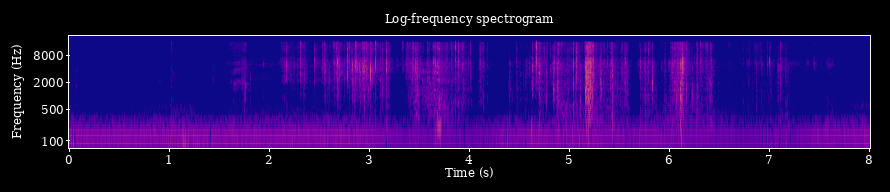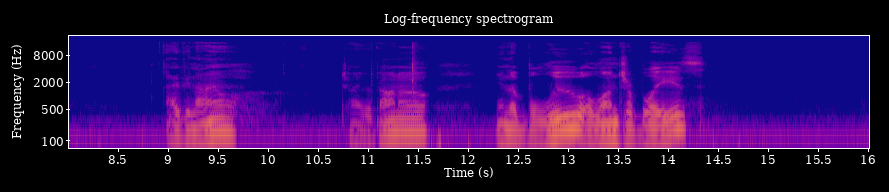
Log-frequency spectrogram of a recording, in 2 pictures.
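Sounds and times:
foil pack tearing and crinkling: 0:01.6 - 0:07.3.

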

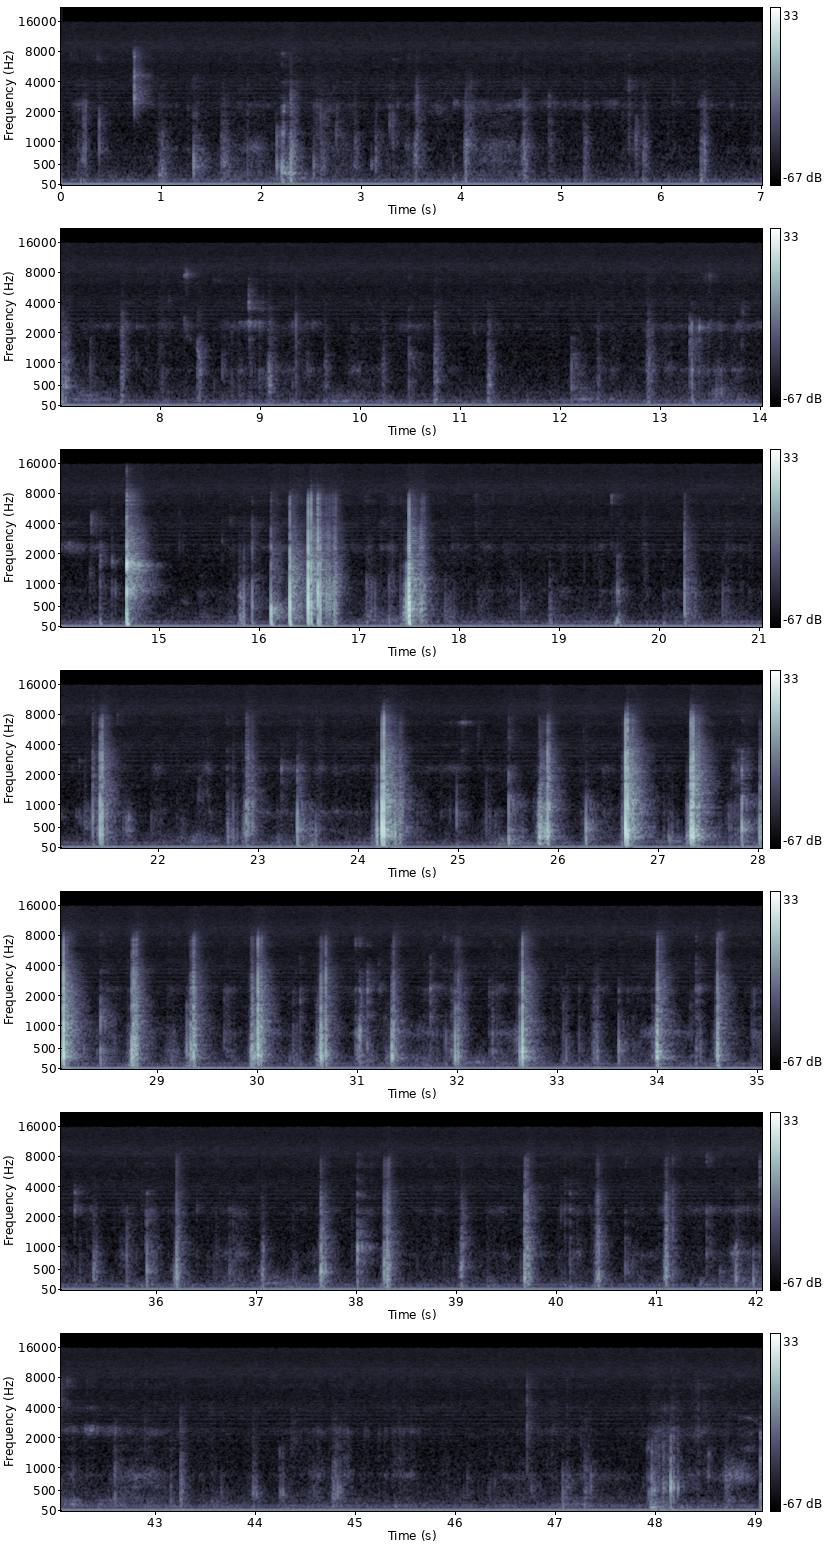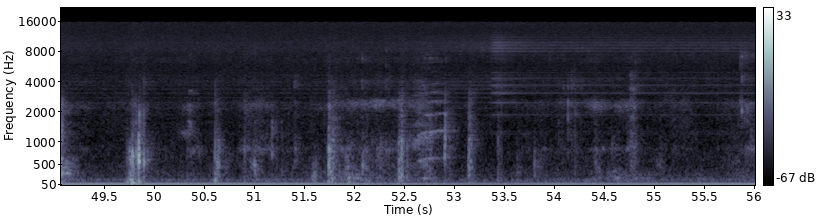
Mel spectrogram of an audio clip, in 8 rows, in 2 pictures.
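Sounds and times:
crunching and chewing of clay: 0:15.8 - 0:17.9, 0:20.2 - 0:45.7, 0:46.6 - 0:52.6.

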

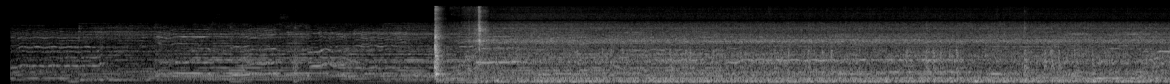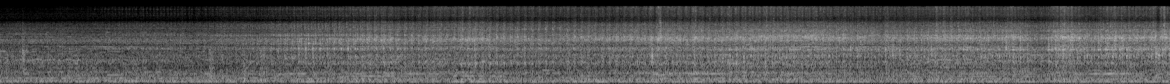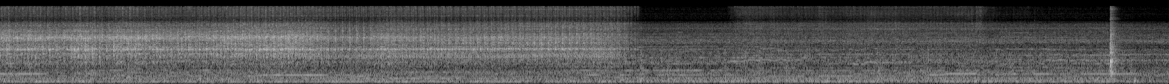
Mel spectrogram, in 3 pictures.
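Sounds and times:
lathe motor hum: 0:04.4 - 0:35.0
gouge shaving wood: 0:12.0 - 0:29.8.

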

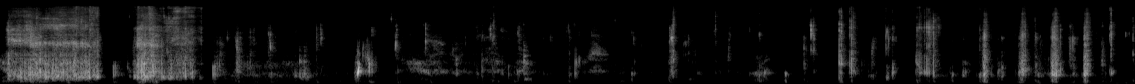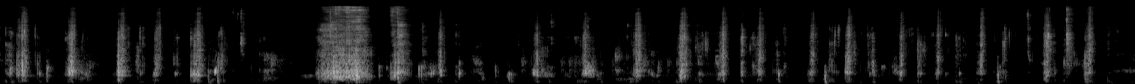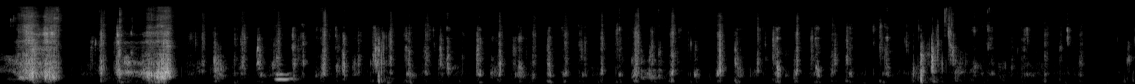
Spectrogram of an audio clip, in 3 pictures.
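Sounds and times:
slurping: 0:00.0 - 0:03.2, 0:14.5 - 0:15.5
crunching and chewing: 0:15.1 - 0:34.0.

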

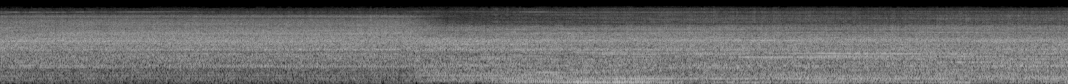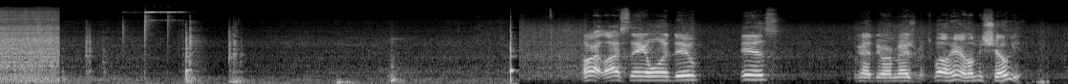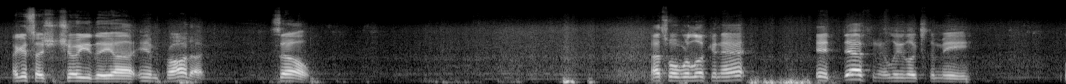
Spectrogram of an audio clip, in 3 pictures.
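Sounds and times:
angle grinder cutting steel: 0:00.0 - 0:11.3.

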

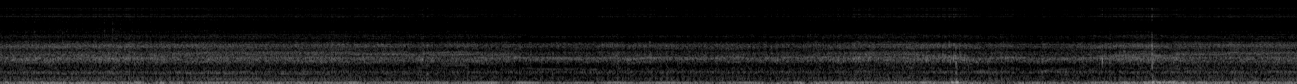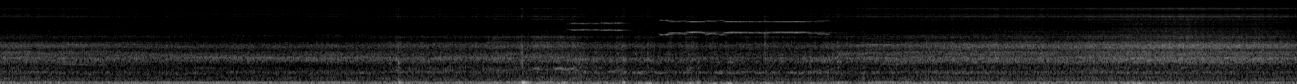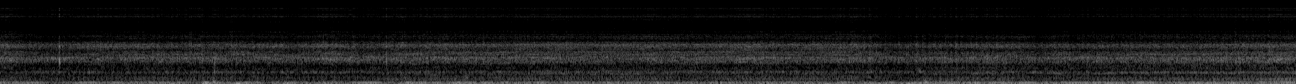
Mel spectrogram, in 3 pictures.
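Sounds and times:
brief high squeal: 0:18.2 - 0:21.4.

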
